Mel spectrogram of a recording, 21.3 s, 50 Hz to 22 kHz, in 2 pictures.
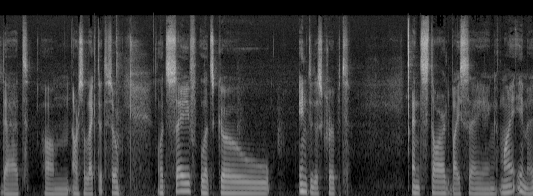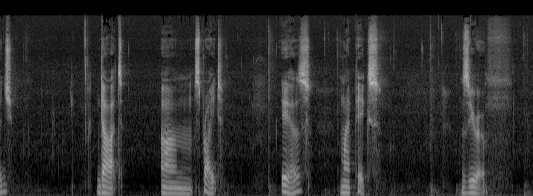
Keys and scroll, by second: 3.0 ctrl+s, 10.1-11.4 typing, 11.7 Return, 13.1-13.8 typing, 15.0-21.3 typing.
